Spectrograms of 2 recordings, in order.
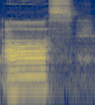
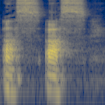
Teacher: Obviously, these words sound very similar, and I think the difference is mainly that arse is a prolonged vowel, so you say arse, whereas us is a lot quicker.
